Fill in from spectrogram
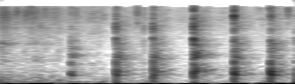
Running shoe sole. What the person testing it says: voyez ici ça sonne creux ici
